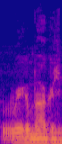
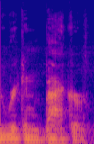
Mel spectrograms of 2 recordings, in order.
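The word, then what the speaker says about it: Rickenbacker: are special instruments and you're also saying it wrong it's supposed to be Rick and Backer and I said I'll alert the other 8 million guitar players that say it Rick and Bacher what are we going to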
